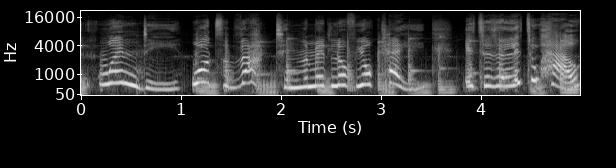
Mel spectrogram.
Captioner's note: snorts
